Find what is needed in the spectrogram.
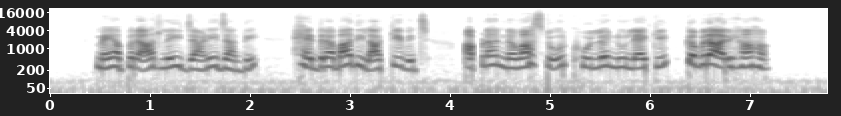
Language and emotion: Punjabi, fearful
